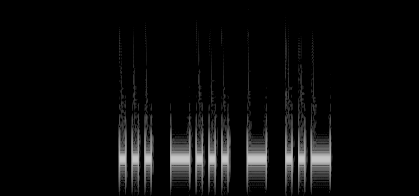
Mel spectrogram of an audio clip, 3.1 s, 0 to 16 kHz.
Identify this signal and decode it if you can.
Morse code, heard as a keyed tone, about 25 wpm, 700 Hz. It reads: SBTU
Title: Four Challenging Letter-Number Combinations 25wpm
